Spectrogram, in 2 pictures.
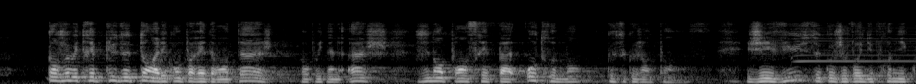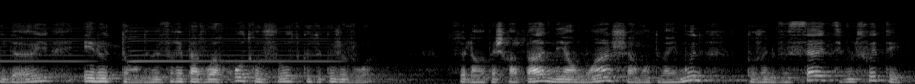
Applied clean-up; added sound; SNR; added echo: none; Harmonica; 19 dB; reverberation time 1.8 s.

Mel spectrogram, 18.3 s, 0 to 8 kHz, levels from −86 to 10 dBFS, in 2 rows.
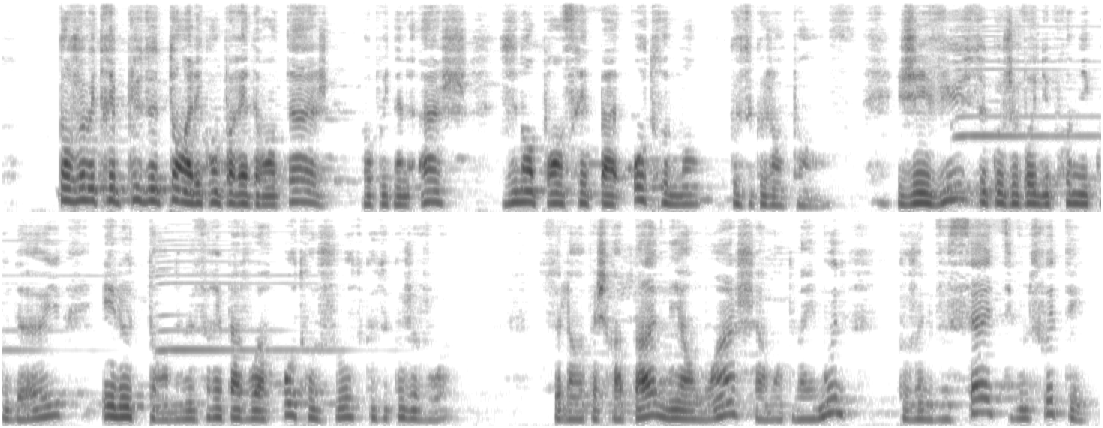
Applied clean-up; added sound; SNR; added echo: classical method WPE with log-MMSE.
